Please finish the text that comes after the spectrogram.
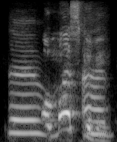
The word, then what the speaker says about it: Muscovy: Professor, you'll have to help me pronounce the name, but Muscovy? Praskovia? No, Muscovy. Muscovy, Muscovy, right.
